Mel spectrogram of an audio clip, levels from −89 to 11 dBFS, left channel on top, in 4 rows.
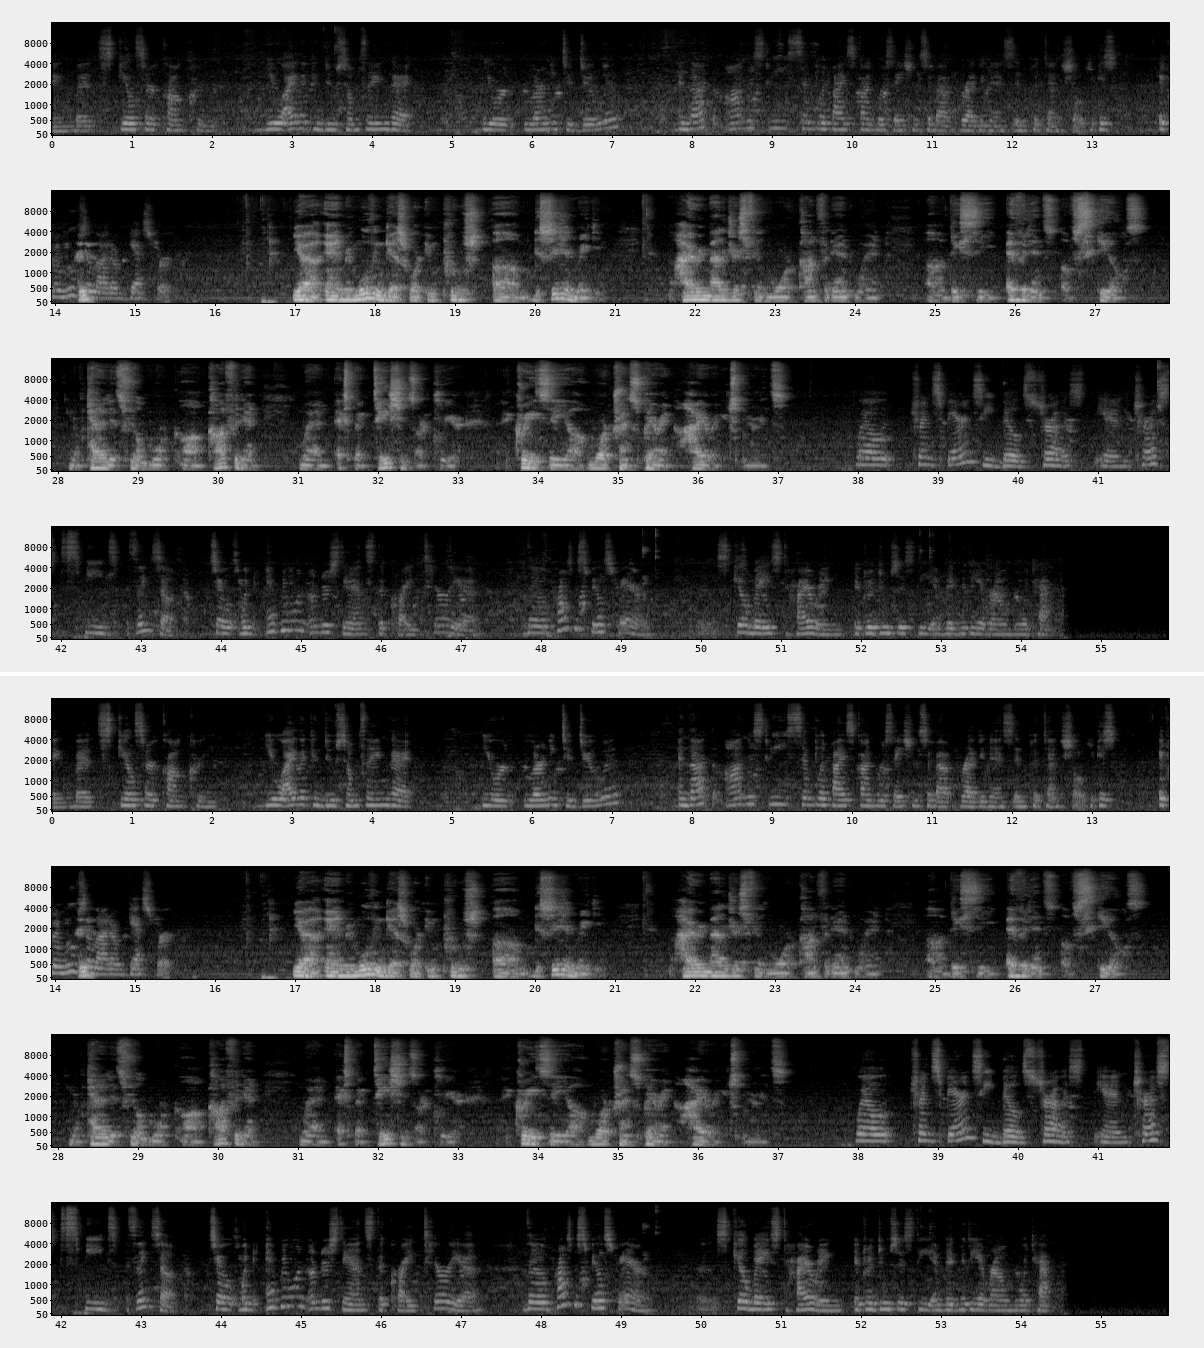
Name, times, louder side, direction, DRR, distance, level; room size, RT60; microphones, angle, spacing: voice 1, 0.0-2.1 2.7-4.5 5.4-7.1 7.8-13.3 13.8-15.5 38.0-43.4 43.9-47.3 47.8-49.4 49.9-54.4, right 2 dB, 50° right, 1.0 m, -39 dB
voice 2, 17.0-20.8 21.7-24.3 24.9-27.6 28.1-30.5 31.0-33.1 33.7-37.1, left 3 dB, 30° left, 0.4 m, -26 dB
6.0 x 2.4 x 2.5 m
head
